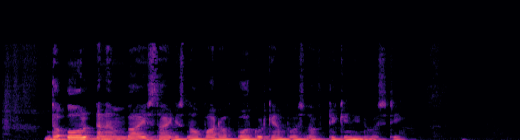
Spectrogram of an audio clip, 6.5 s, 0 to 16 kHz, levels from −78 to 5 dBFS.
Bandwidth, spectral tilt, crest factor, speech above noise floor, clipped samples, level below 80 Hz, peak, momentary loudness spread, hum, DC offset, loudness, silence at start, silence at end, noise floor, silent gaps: 11 kHz; -8.5 dB/octave; 18 dB; 49 dB; under 0.1%; -62 dBFS; -6 dBFS; 13 LU; none; under 0.1%; -23 LUFS; 0.55 s; 1.45 s; -72 dBFS; none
